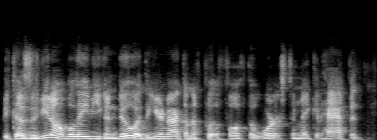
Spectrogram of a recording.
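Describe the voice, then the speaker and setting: A Southern man with an Alabama accent gives a motivational business talk over a hangout, his mid-pitched voice coming through a computer mic. He fires off one rhetorical question after another and circles back to hammer his main points. The audio is dull and lo-fi, like a web call. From Birmingham, Alabama. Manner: rapid-fire rhetorical questions, repeats key points. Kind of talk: online motivational presentation. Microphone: computer mic on a video hangout.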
